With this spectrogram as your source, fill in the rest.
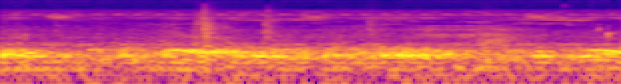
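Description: Soft cooing of Teddy pigeons rises and falls steadily over a constant background hum, with a few faint chirps and clicks mixed in.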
